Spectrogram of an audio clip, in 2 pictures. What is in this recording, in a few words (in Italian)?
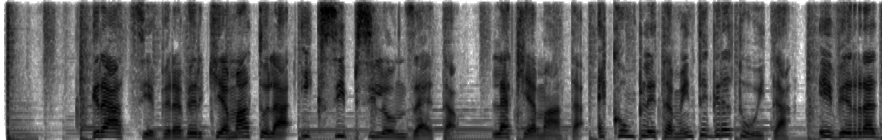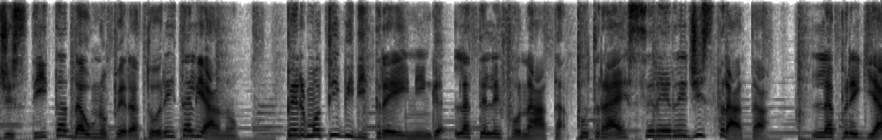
Voce Segreteria telefoncica femminile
